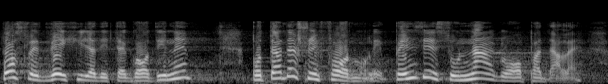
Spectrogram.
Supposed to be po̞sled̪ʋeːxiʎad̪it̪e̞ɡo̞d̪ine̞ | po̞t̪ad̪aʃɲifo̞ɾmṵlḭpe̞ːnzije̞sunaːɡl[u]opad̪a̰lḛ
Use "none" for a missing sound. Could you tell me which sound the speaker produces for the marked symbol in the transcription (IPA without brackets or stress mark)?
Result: o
